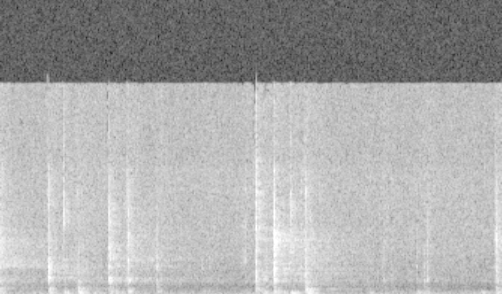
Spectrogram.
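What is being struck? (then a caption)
Bamboo wooden computer keyboard. Fingertips type on a full-size bamboo wood computer keyboard with wooden keys, and the mouse is left untouched. Irregular, quiet, clicky taps come in loose bursts, each a short woody tick with a bright top and a soft low knock that dies away quickly.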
